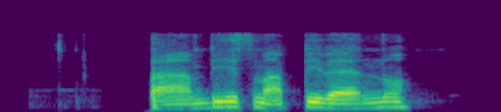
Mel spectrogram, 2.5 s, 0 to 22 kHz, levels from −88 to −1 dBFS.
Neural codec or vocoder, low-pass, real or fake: codec, 16 kHz in and 24 kHz out, 1 kbps, XY-Tokenizer; 7.2 kHz; fake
